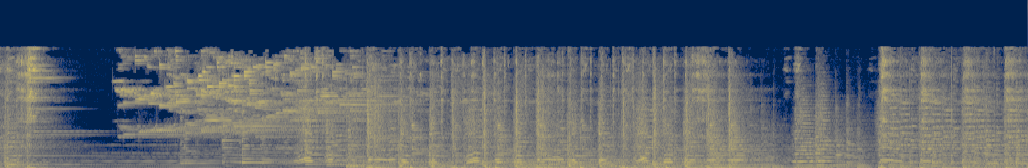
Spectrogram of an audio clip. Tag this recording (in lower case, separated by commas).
music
